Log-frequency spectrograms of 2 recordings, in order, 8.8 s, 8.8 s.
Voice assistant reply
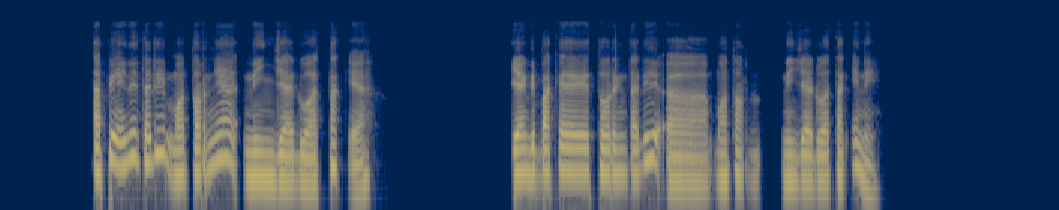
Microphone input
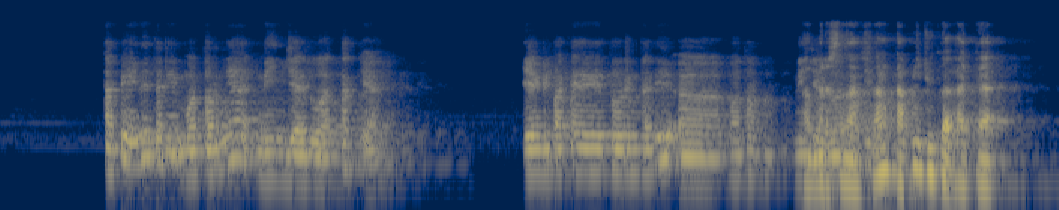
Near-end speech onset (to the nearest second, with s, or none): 7 s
